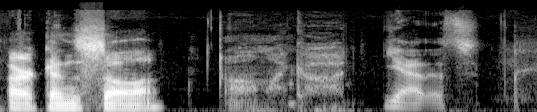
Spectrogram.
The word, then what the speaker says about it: Arkansas: They spelled it the same way, but apparently in French you pronounce it as Arkansas, and it's like, what?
